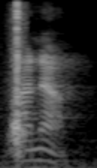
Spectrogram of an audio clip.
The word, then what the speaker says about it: она: Cómo se dice ella Ana este es fácil acuérdense de Ana pero agréguele Ana la tilde en la a final y Cómo se escribe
